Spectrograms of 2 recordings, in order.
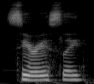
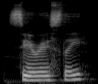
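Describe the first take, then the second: No difference in how they are said.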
